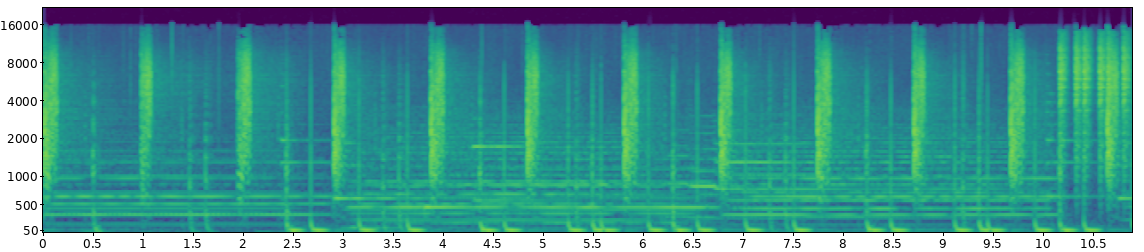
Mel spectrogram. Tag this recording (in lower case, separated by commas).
electronic music, music, ambient music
